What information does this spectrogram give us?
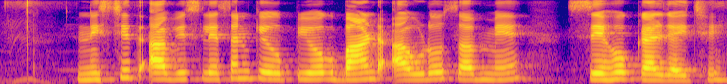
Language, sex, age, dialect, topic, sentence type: Magahi, female, 31-35, Western, banking, statement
